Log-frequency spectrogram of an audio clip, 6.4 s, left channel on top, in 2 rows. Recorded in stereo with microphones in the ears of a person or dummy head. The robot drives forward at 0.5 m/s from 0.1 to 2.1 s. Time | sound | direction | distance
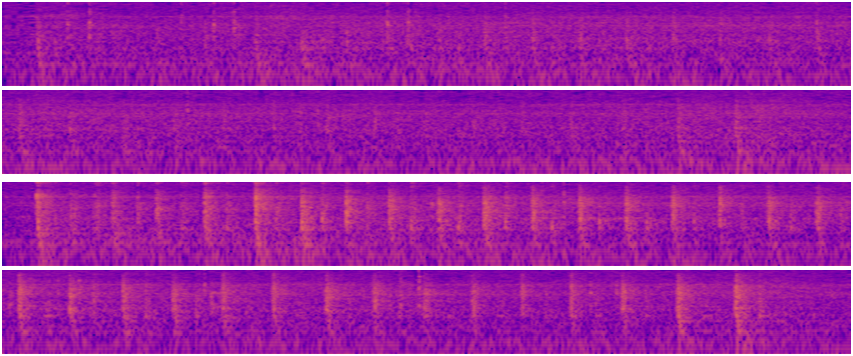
0.1 | typing on a keyboard | 40° right (ahead or behind) | 0.9 m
